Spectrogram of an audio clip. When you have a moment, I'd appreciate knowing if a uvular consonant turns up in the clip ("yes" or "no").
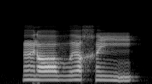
yes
